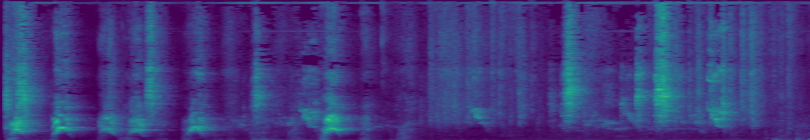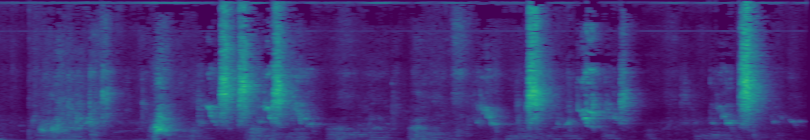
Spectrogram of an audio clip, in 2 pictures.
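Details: Chihuahua, a kennel graduate now living with a family in Saratov, giving sharp high-pitched yaps: a few spaced barks in the first seconds, then a denser run of short yapping bursts through the second half.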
